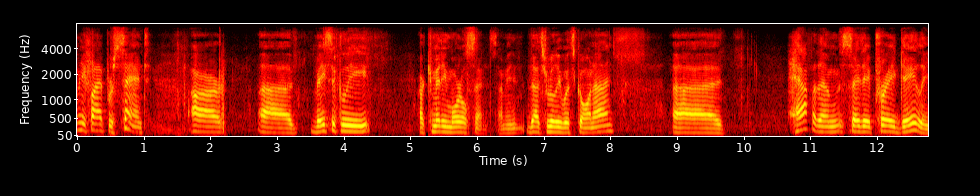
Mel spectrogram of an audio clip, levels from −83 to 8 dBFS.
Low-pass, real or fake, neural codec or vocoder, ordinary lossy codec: 7.2 kHz; fake; codec, 16 kHz, 8 kbps, FunCodec, trained on LibriTTS, 25 frames a second; AAC, 32 kbps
